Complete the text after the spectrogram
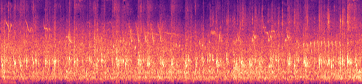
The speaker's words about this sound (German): Ich habe nämlich eben einen Hahn krähen hören. Es kann also nicht mehr weit sein.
